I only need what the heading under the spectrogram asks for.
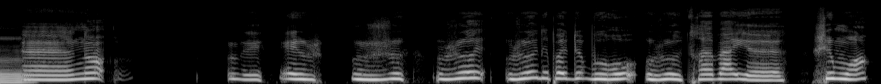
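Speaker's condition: Down syndrome, trisomy 21

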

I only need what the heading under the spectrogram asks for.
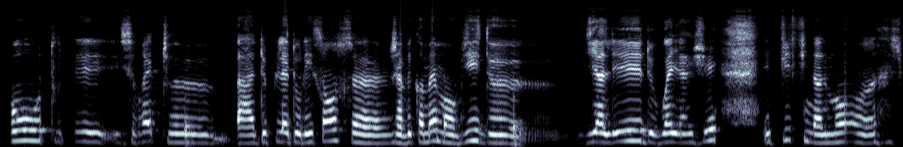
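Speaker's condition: Deafness, severe; oralist, uses some sign language

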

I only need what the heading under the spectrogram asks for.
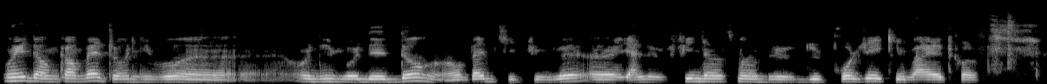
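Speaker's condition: Dystonia; rare neurological dystonia

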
